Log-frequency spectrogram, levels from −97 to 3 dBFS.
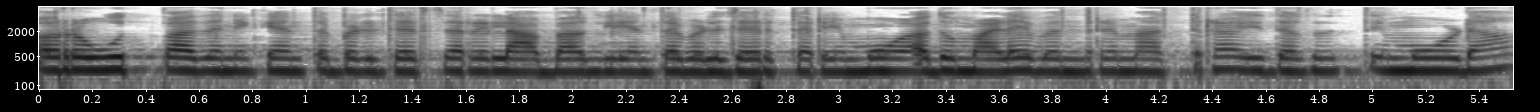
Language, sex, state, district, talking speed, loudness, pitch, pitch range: Kannada, female, Karnataka, Chamarajanagar, 175 wpm, -16 LUFS, 230 Hz, 220-235 Hz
